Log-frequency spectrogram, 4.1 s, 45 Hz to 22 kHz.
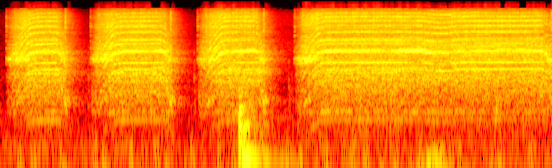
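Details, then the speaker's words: RUYIKA 21V 460Nm cordless brushless impact wrench, metal gearbox, just after greasing the gears: four smooth high-pitched motor bursts, last held longest, even whirring with no grinding or rattle; normal operation. "Oh yeah, flipper. Yeah, it's powerful, this is, believe it."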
